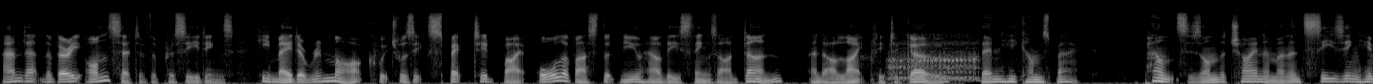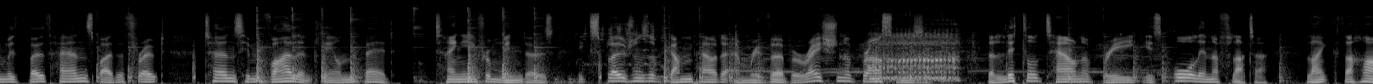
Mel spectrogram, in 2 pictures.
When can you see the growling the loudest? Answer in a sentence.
The volume of the growling peaks at 23 seconds.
